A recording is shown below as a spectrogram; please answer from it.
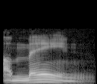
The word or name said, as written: amain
